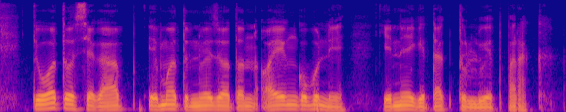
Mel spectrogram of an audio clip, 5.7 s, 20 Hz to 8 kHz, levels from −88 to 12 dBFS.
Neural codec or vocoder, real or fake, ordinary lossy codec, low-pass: none; real; AAC, 48 kbps; 7.2 kHz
